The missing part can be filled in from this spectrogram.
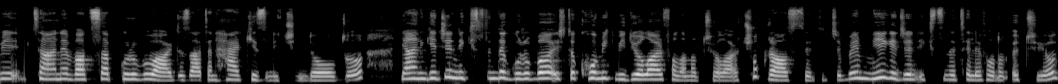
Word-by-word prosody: bir 265 Hz, 0 st, -5 dB
tane 245 Hz, -1 st, +1 dB
WhatsApp 235 Hz, +1 st, +4 dB
grubu 240 Hz, -1 st, 0 dB
vardı 195 Hz, -3 st, +3 dB
zaten 205 Hz, +1 st, -1 dB
herkesin 215 Hz, -3 st, -1 dB
içinde 185 Hz, 0 st, -7 dB
olduğu. 185 Hz, +5 st, 0 dB, 0.4 s
Yani 265 Hz, +1 st, +3 dB
gecenin 285 Hz, +3 st, 0 dB
02.00'ında 290 Hz, 0 st, 0 dB
gruba, 265 Hz, +1 st, +3 dB
işte, 265 Hz, +3 st, -2 dB
komik 285 Hz, -2 st, 0 dB
videolar 230 Hz, 0 st, +4 dB
falan 195 Hz, -4 st, -5 dB
atıyorlar. 185 Hz, -1 st, -4 dB
Çok 360 Hz, -10 st, -6 dB
rahatsız 195 Hz, -2 st, +2 dB
edici. 205 Hz, +3 st, -9 dB
Benim 275 Hz, 0 st, 0 dB
niye 295 Hz, +5 st, +3 dB
gecenin 235 Hz, -5 st, 0 dB
02.00'ında 220 Hz, -1 st, -4 dB
telefonum 205 Hz, -3 st, -5 dB
ötüyor 220 Hz, +4 st, -4 dB
235 Hz, 155 wpm, -20 LUFS, 205-265 Hz, 0.4 s, WhatsApp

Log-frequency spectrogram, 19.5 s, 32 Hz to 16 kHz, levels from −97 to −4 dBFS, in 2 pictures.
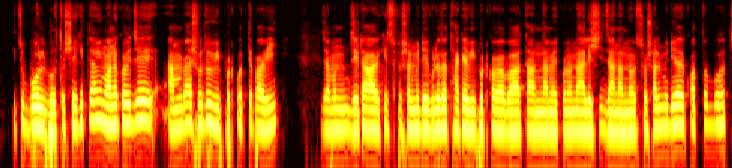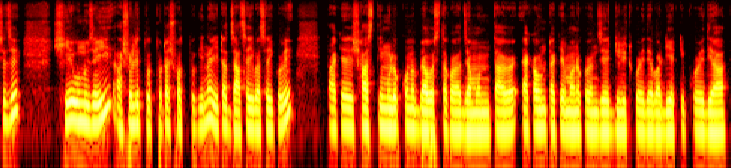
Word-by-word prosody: কিছু 170 Hz, -, -8 dB
বলব। 145 Hz, -4 st, +5 dB
তো 145 Hz, -, -5 dB
সে 150 Hz, -, -2 dB
ক্ষেত্রে 175 Hz, +3 st, -2 dB
আমি 190 Hz, -, +2 dB
মনে 160 Hz, 0 st, +5 dB
করি 170 Hz, -1 st, +4 dB
যে 190 Hz, -, +6 dB, 0.4 s
আমরা 145 Hz, +4 st, 0 dB
শুধু 165 Hz, +1 st, -1 dB
report 155 Hz, +2 st, -4 dB
করতে 155 Hz, 0 st, -5 dB
পারি। 140 Hz, +1 st, +1 dB, 0.7 s
যেমন 140 Hz, 0 st, -2 dB, 0.2 s
যেটা 135 Hz, +2 st, +2 dB
আর 135 Hz, -, +4 dB
কি -, -, -6 dB
social 135 Hz, 0 st, -3 dB
media 140 Hz, +1 st, +3 dB
গুলোতে 140 Hz, +2 st, +4 dB
থাকে 140 Hz, +1 st, 0 dB
report 135 Hz, +2 st, -1 dB
করা 135 Hz, -2 st, +2 dB
বা 125 Hz, -, +4 dB
তার 130 Hz, -1 st, 0 dB
নামে 125 Hz, 0 st, +1 dB
কোনো 130 Hz, -1 st, -2 dB
নালিশ 130 Hz, -1 st, +1 dB, 0.2 s
জানানো। 125 Hz, 0 st, +1 dB
social 145 Hz, +2 st, -2 dB
media-র 155 Hz, +1 st, +3 dB
কর্তব্য 155 Hz, +1 st, -6 dB
হচ্ছে 170 Hz, +2 st, -7 dB
যে 235 Hz, -, +5 dB, 0.6 s
সে 175 Hz, -, -1 dB
অনুযায়ী 170 Hz, +2 st, +4 dB, 0.2 s
আসলে 160 Hz, +4 st, 0 dB
তথ্যটা 150 Hz, +2 st, -4 dB
সত্য 145 Hz, -, -5 dB
কিনা 165 Hz, +7 st, -1 dB
এটা 155 Hz, +1 st, -2 dB
যাচাই-বাছাই 135 Hz, +1 st, 0 dB
করে 160 Hz, +8 st, +2 dB, 0.6 s
তাকে 140 Hz, +1 st, -3 dB, 0.2 s
শাস্তিমূলক 145 Hz, -1 st, +1 dB
কোনো 145 Hz, -1 st, +1 dB
ব্যবস্থা 130 Hz, +1 st, +3 dB
করা। 130 Hz, -1 st, +2 dB
যেমন 125 Hz, 0 st, +2 dB, 0.2 s
তার 130 Hz, -1 st, +2 dB, 0.3 s
account 140 Hz, 0 st, +1 dB
টাকে 135 Hz, +1 st, -2 dB
মনে 130 Hz, 0 st, +2 dB
করেন 130 Hz, -1 st, -1 dB
যে 130 Hz, -, +3 dB
delete 125 Hz, -2 st, -2 dB
করে 130 Hz, -, -1 dB
দেওয়া 125 Hz, -1 st, +1 dB
বা -, -, +2 dB
deactivate 130 Hz, 0 st, -2 dB
করে 130 Hz, -1 st, 0 dB
দেওয়া, 125 Hz, -1 st, +3 dB
140 Hz, 195 wpm, -21 LUFS, 130-155 Hz, 0.7 s, যে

